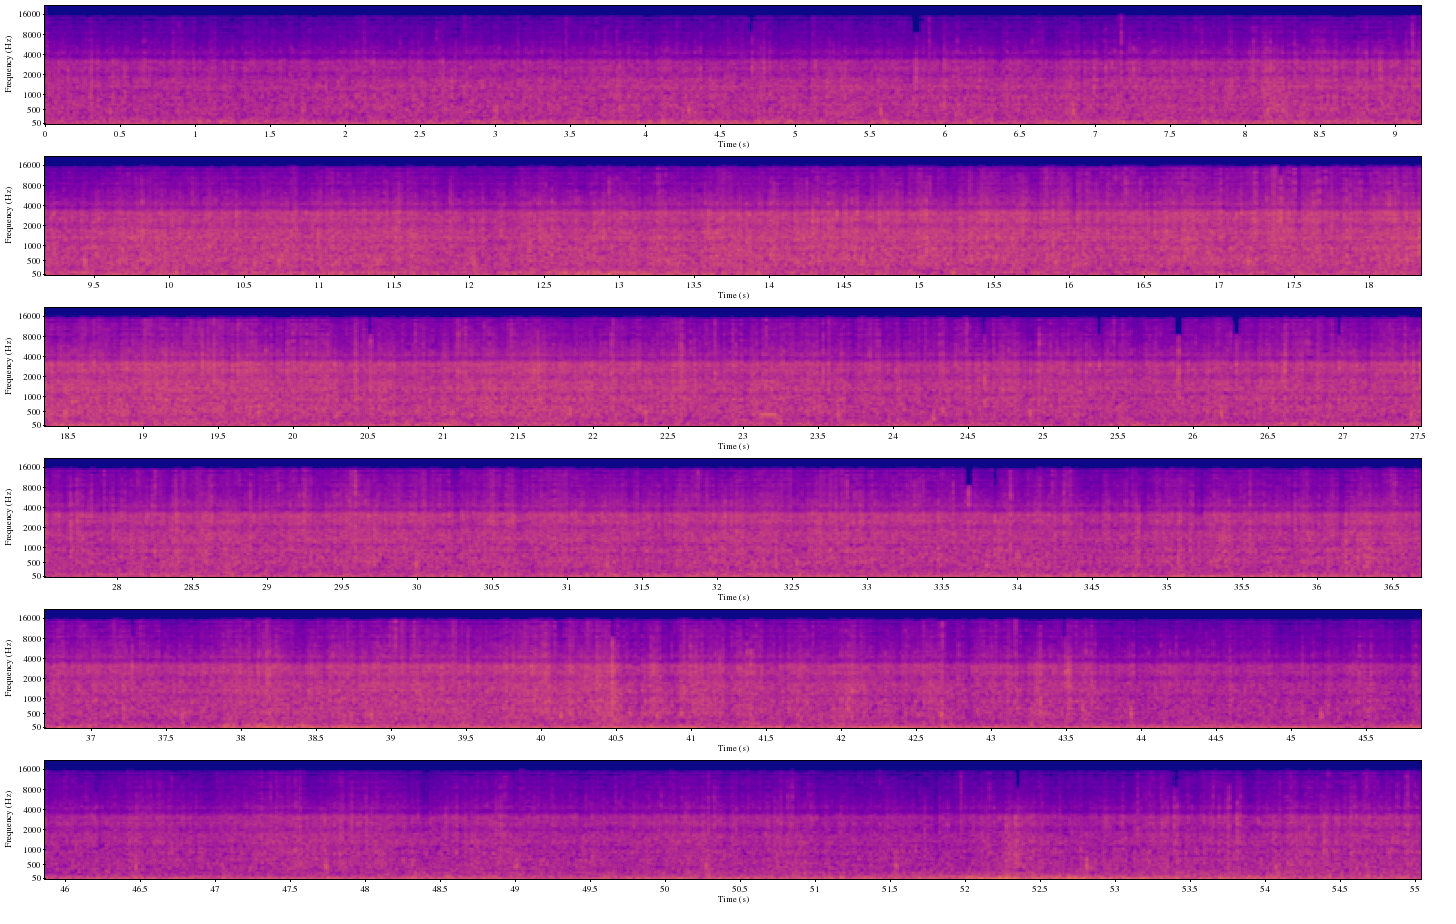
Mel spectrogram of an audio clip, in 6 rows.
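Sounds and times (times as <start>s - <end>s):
rain hissing on car glass: 0.0s - 55.0s
tyres on wet road: 0.0s - 55.0s.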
